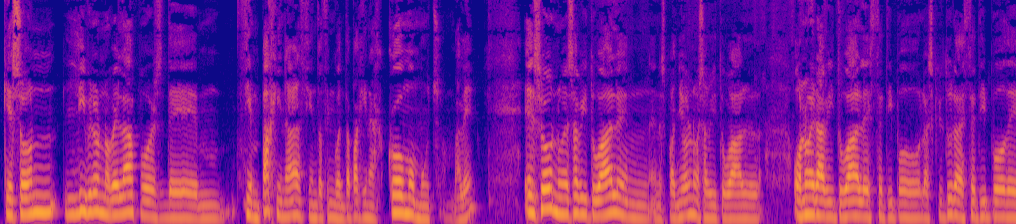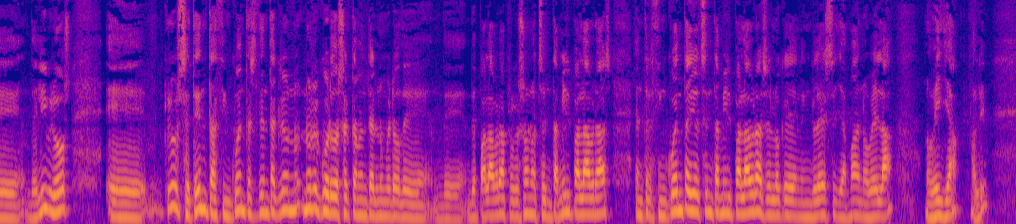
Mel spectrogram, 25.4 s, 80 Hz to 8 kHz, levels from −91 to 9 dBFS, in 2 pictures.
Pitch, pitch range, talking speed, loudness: 155 Hz, 140-180 Hz, 170 wpm, -20 LUFS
